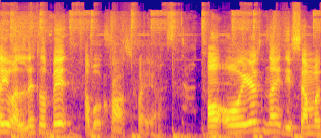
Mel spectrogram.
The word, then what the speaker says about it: Krosfyah: moniker higher level i renamed themselves to cross fire i am not mispronouncing that the man really said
